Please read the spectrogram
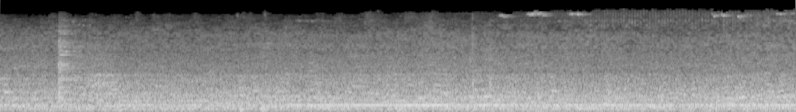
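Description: Busy city street noise, mostly traffic, with a steady engine hum that strengthens in the middle. A short sharp sound comes about half a second in.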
